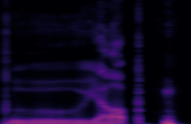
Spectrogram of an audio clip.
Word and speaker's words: Puyallup: Puyallup, which is actually pronounced Puyallup.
